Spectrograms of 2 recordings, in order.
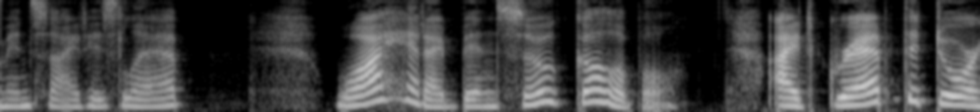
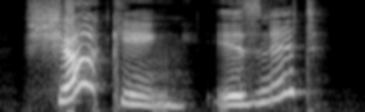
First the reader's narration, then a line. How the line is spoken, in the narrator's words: he'd shrieked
